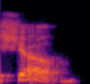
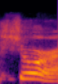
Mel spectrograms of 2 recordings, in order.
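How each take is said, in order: First: The final r sound is dropped. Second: The word ends with a clear r sound. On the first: "I say show" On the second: "I don't say sure"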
